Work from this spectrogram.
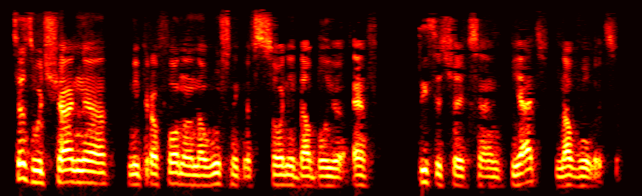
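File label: sony wf 1000xm5 ua street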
